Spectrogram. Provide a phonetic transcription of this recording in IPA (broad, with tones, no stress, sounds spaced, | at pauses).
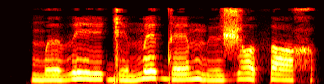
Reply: m əː˩ ð eː˥˩ ɡ e˩ m ɛ˥ d ɛ˩˥ m ʏː˩ ʒ ɔ˥˩ θ ɒ˥˩ x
